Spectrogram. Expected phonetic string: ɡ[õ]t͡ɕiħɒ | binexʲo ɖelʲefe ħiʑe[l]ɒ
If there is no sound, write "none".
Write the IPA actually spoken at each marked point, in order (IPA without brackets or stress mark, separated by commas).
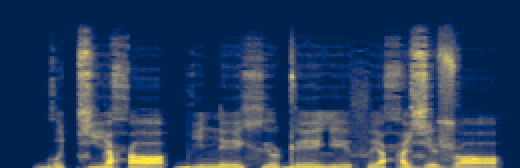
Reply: o, ʐ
